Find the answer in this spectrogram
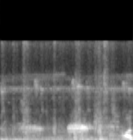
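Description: Crows cawing faintly a few times in the background.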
